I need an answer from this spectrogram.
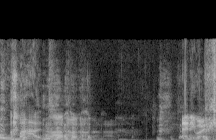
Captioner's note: laughing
